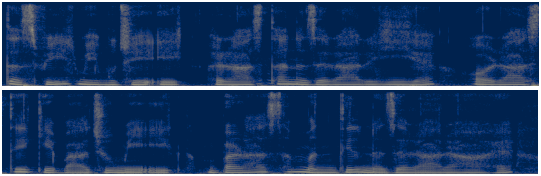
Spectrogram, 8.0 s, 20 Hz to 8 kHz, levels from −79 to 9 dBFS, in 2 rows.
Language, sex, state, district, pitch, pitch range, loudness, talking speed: Hindi, female, Bihar, Kishanganj, 180 Hz, 160-205 Hz, -34 LUFS, 155 wpm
